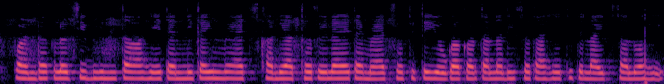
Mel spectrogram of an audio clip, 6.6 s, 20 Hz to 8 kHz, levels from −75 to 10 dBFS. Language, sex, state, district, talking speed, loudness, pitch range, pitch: Marathi, female, Maharashtra, Sindhudurg, 200 wpm, -24 LUFS, 220-230 Hz, 225 Hz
